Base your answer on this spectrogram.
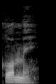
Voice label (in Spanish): "come", pronunciation es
